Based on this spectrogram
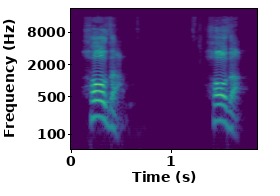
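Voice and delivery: sharp, loud double stop; loud hold up. Retold or imitated. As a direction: halt them hard with a loud hold up. Outraged reaction to wrestling news.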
